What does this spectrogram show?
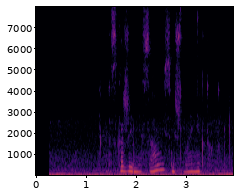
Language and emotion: Russian, neutral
